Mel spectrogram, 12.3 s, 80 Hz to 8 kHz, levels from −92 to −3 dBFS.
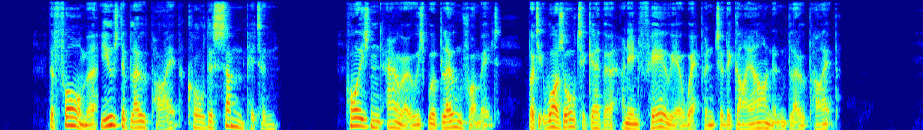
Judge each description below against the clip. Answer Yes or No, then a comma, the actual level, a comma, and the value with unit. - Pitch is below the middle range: Yes, low, 120 Hz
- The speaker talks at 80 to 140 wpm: Yes, slow, 135 wpm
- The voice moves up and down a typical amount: No, wide, 6.2 semitones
